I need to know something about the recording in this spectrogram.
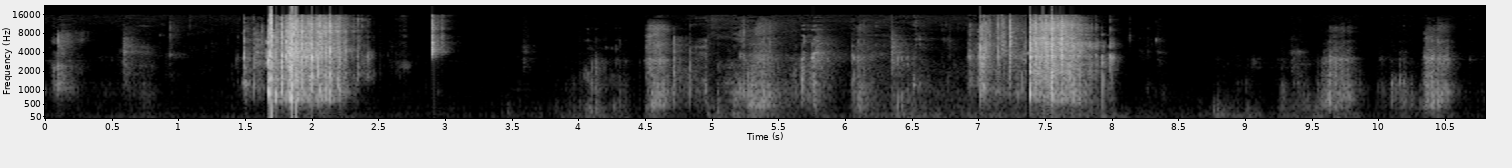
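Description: Close-up crunching of a crisp deep-fried snack being bitten and chewed. There are two loud crunches, about two seconds in and again around seven seconds, with lighter crunching chews between them.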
